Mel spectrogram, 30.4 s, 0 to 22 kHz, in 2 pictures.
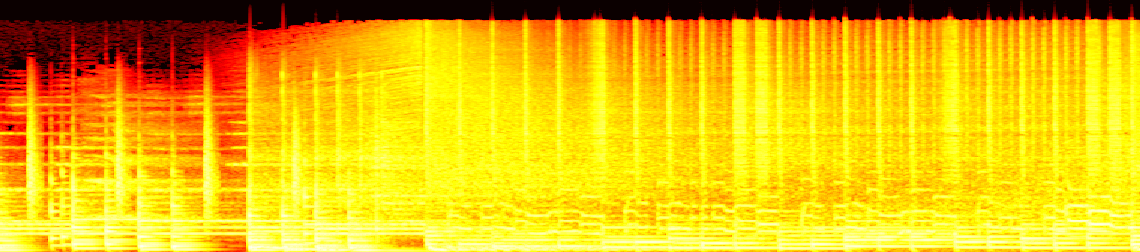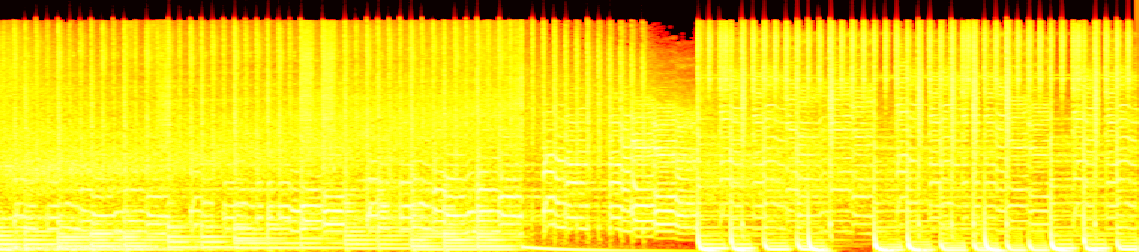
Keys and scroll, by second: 0.4 space, 0.7 Escape, 4.4 e, 11.2 space, 11.8 p, 13.1 9, 13.4 5, 13.6 Return, 16.1 1, 16.3 5, 16.6 Return, 19.8-21.2 typing, 21.5 Escape.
